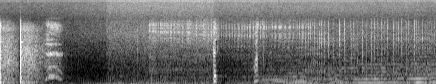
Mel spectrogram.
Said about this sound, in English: Now just look at that door. You feel that all that I would have to do is to raise my stick and knock, and it would sound like...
